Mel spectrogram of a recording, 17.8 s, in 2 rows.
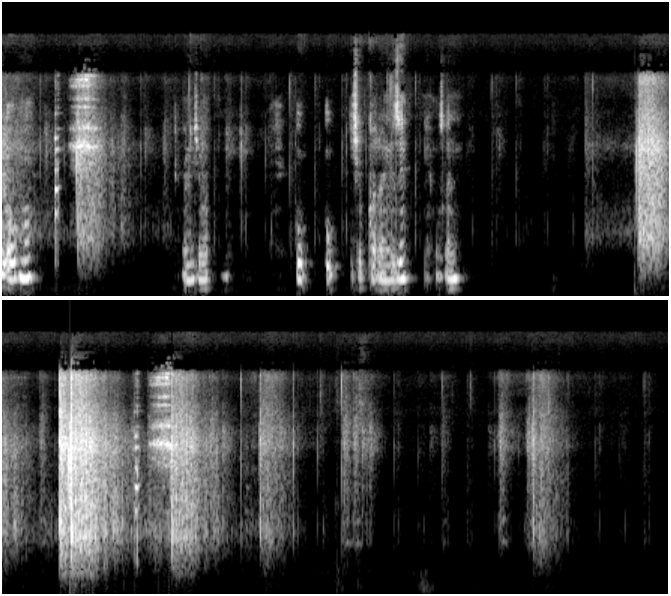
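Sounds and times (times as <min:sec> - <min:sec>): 
video game rocket launcher firing: 0:00.0 - 0:02.0, 0:08.4 - 0:12.8, 0:15.8 - 0:16.4
speech: 0:00.1 - 0:01.1, 0:02.4 - 0:03.1, 0:03.9 - 0:06.2.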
